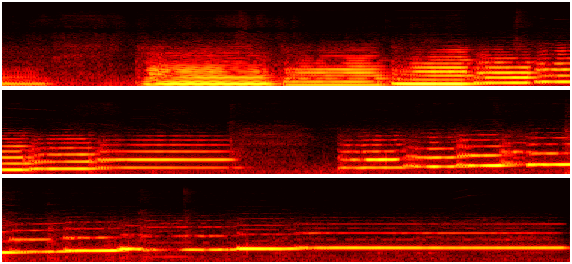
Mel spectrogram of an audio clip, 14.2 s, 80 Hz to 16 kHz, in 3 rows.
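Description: A 12-foot alphorn in F played up its natural harmonic series: single notes climb one after another from a low pedal tone. After a short break near the middle, a slurred run rises smoothly through the upper harmonics, almost by step, to a long held high note. The pitch changes come from the lips and breath alone, since the horn has no valves or holes.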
